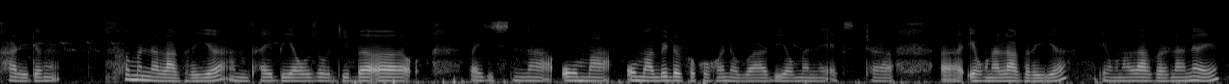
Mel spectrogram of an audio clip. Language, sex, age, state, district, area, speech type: Bodo, female, 18-30, Assam, Udalguri, urban, spontaneous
